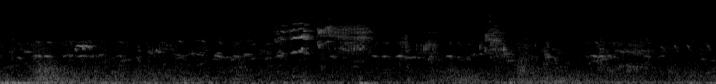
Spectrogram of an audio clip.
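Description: Faint, short bird chirps repeating, with a rustle of handling about three seconds in.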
